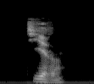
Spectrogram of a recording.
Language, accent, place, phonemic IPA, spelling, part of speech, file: French, France, Lyon, /tiʁ/, tires, verb, LL-Q150 (fra)-tires.wav
- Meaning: second-person singular present indicative/subjunctive of tirer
